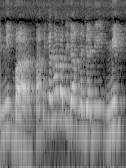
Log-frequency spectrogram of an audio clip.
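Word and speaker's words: מִדְבָּר: Kita juga tidak baca ini midfar ya. Kenapa tidak baca midfar? Karena ada titik di tengah ini ya. Jadi menjadi midbar.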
